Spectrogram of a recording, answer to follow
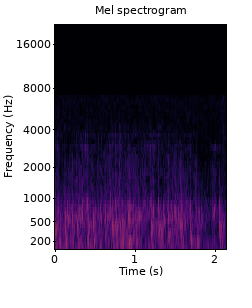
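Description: Faint, rapid, irregular soft tapping or clatter under a low background hiss.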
